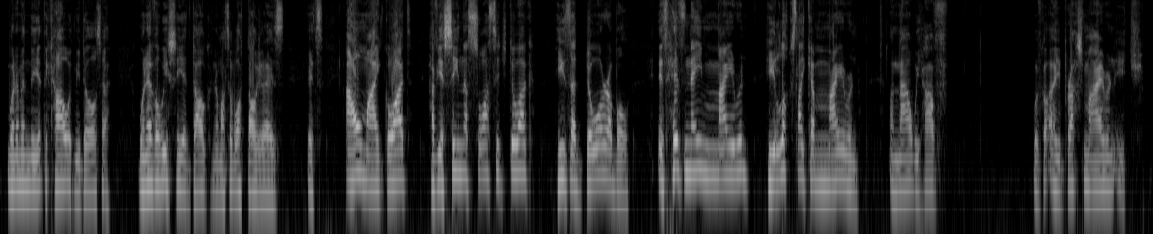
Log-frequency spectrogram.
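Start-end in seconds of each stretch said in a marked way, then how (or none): 5.2-12.9 put-on Brooklyn New York accent, gushing chatter.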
